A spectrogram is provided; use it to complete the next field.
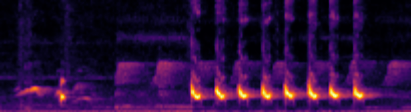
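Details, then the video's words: Trucukan, or yellow-vented bulbul, calling as a lure in 'ropel panjang' style; a few scattered soft notes, then a steady train of eight crisp, downslurred notes repeated about every quarter second. "Trucukan GACOR ngalas ROPEL PANJANG suara alam AMPUH buat pancingan"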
